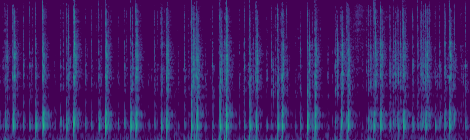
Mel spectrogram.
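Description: Fingertips and nails tap quickly on the top and vented back of a small, hollow, grey plastic SNES Mini console held in one hand. The rapid, uneven taps are short, dry clicks with a hollow mid-pitched tone and bright ticks, and no ring after each tap.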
